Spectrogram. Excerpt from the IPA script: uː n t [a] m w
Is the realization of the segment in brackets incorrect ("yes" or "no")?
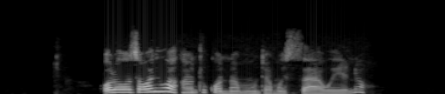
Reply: no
